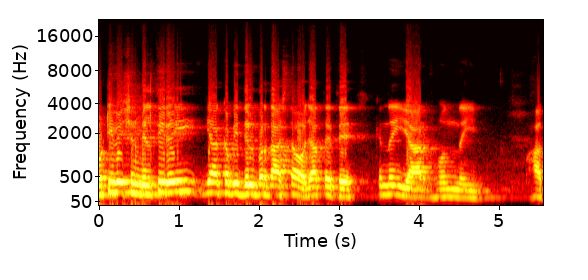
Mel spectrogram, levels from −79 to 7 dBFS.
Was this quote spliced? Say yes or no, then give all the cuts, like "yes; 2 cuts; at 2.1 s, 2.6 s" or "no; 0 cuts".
no; 0 cuts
